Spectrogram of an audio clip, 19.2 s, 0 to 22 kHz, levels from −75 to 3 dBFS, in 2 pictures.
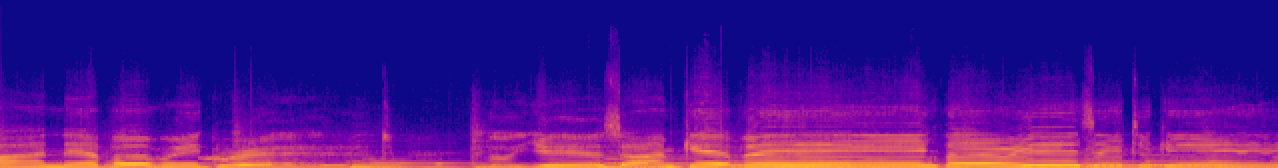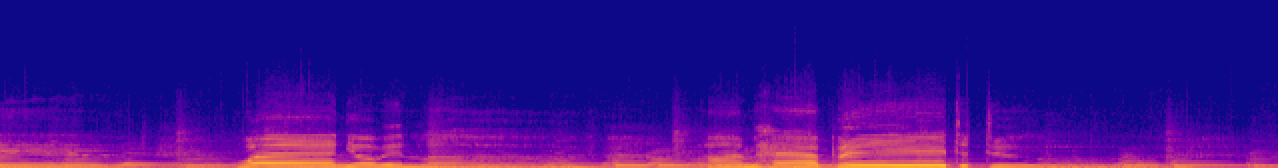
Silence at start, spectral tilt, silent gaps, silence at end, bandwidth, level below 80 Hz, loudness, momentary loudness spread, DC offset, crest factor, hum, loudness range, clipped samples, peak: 0 s; -6.5 dB/octave; none; 0 s; 12 kHz; -34 dBFS; -15 LUFS; 15 LU; under 0.1%; 14 dB; none; 7 LU; under 0.1%; -2 dBFS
